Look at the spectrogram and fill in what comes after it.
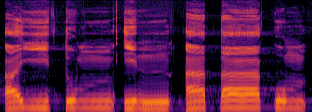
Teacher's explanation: nun sukun dibaca jelas tanpa bersenandung. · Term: idhar halqi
